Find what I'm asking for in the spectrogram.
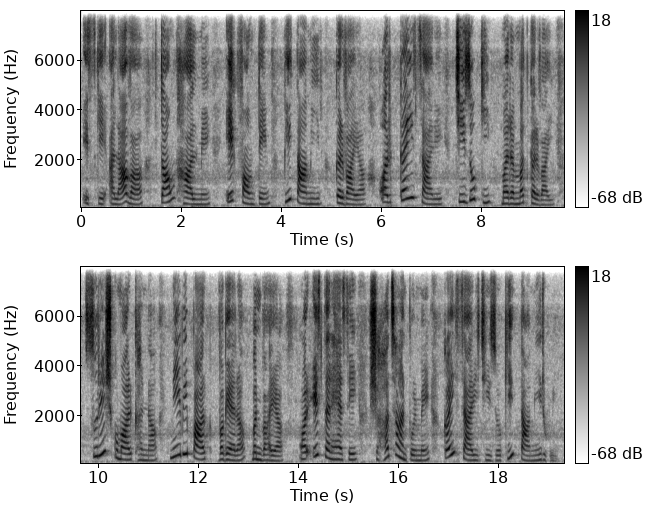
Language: Urdu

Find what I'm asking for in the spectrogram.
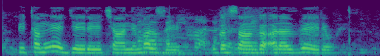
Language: Kinyarwanda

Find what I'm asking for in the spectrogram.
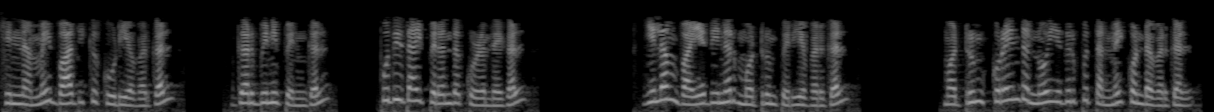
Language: Tamil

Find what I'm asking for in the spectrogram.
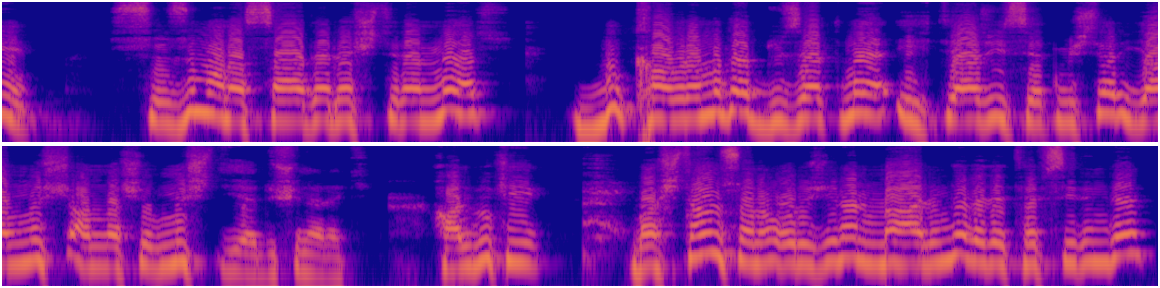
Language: Turkish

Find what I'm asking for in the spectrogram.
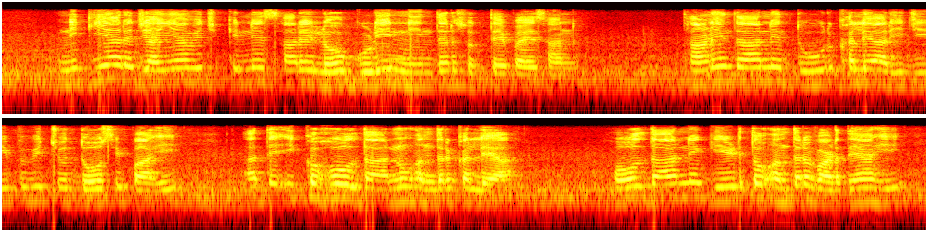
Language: Punjabi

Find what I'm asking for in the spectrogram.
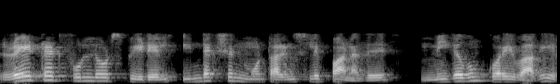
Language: Tamil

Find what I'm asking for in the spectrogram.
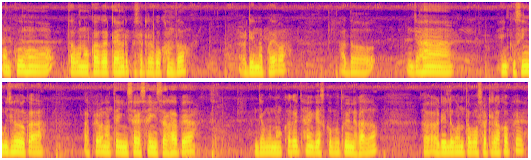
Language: Santali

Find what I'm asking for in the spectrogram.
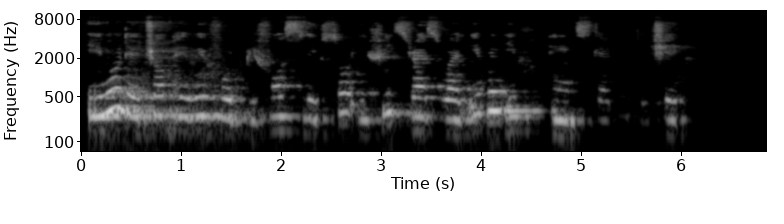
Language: Nigerian Pidgin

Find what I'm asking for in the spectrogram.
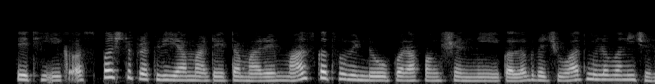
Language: Gujarati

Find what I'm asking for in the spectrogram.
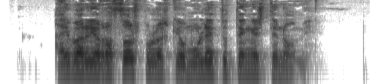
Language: Galician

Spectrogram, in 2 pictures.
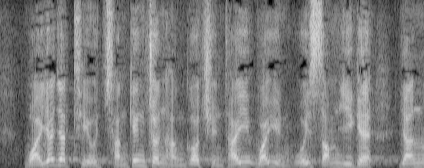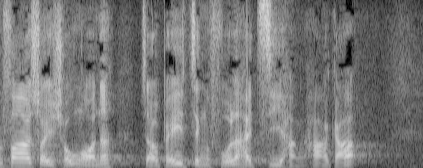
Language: Cantonese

